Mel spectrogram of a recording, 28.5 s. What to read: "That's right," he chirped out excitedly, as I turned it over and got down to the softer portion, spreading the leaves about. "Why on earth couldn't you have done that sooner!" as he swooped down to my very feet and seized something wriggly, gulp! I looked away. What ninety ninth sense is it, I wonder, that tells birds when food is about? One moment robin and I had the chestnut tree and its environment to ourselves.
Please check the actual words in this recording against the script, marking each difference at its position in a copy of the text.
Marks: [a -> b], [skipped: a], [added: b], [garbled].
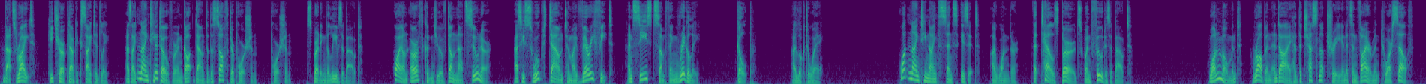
"That's right," he chirped out excitedly, as I [turned -> ninety] it over and got down to the softer portion, [added: portion] spreading the leaves about. "Why on earth couldn't you have done that sooner!" as he swooped down to my very feet and seized something wriggly, gulp! I looked away. What ninety ninth sense is it, I wonder, that tells birds when food is about? One moment robin and I had the chestnut tree and its environment to ourselves.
